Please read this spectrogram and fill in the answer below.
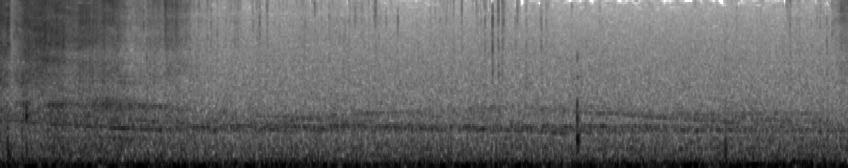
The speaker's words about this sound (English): Recording in the hood. So you're going to hear some sirens. I apologize for that, but I'm not editing it.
